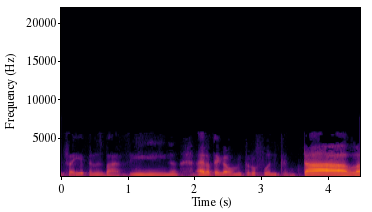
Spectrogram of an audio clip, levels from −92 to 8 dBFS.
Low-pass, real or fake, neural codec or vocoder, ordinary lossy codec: 7.2 kHz; fake; codec, 24 kHz, 0.9 kbps, WavTokenizer, large speech release; MP3, 24 kbps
